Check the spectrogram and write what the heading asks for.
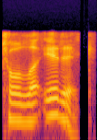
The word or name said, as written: tholeiitic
